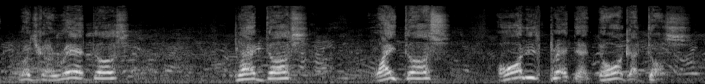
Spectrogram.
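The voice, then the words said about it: Thick Creole accent, elderly man. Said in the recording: “In a thick Creole accent”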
